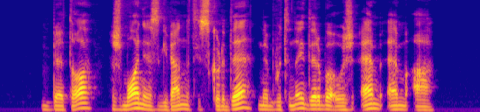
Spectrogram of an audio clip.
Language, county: Lithuanian, Alytus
